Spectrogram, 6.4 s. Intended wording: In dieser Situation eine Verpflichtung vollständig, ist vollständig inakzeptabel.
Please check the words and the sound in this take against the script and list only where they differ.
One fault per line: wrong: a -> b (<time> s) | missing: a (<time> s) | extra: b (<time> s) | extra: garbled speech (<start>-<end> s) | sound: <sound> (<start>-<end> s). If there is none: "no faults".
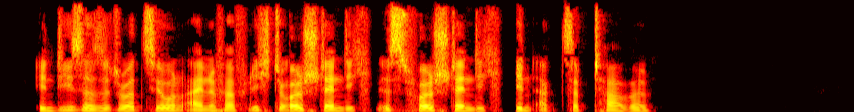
no faults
